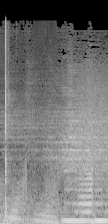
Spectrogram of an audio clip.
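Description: Electronic suspense score: a sharp hit just after the start over a low drone, then a steady pulsing synthesizer tone from about a second in.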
